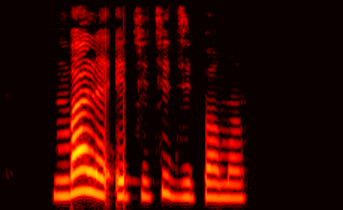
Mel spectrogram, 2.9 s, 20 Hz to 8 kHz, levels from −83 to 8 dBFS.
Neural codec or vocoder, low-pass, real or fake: codec, 16 kHz, 16 kbps, FreqCodec, larger model; 7.2 kHz; fake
